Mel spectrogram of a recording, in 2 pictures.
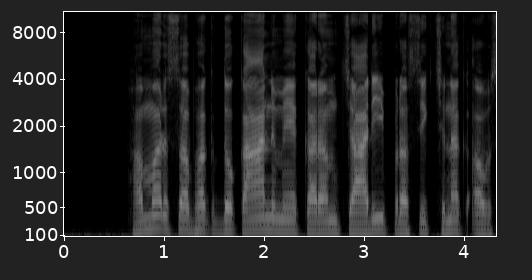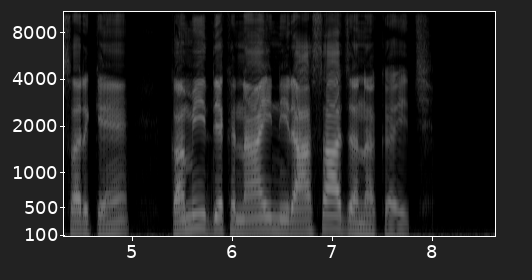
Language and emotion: Maithili, sad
